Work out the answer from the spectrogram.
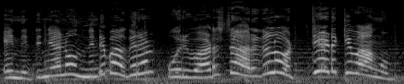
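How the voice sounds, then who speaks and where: A woman's voice: very high voice, big pitch swings, moderate pace, vocal fry, exaggerated voice. A woman voicing a whiny, jealous young boy in a cartoon. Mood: sulky. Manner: whiny, sulky. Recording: cartoon soundtrack with loud music.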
